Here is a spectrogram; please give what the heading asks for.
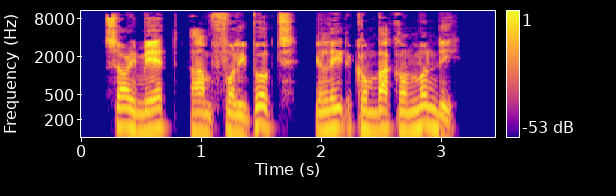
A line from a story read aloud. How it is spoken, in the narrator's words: said the mechanic, in a heavy Geordie accent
